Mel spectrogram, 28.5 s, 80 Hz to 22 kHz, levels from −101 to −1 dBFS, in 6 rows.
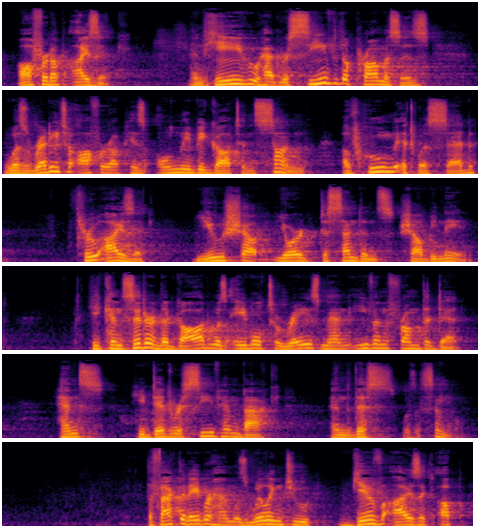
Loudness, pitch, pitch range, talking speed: -22 LUFS, 145 Hz, 130-165 Hz, 140 wpm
